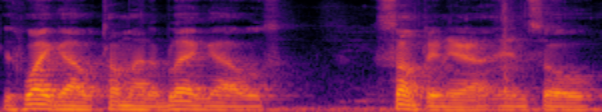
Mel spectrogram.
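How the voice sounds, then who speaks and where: Monotone, flat delivery at a moderate pace, with audible room echo. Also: man. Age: 70s. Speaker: civil rights veteran. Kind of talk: interview. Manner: halting.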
